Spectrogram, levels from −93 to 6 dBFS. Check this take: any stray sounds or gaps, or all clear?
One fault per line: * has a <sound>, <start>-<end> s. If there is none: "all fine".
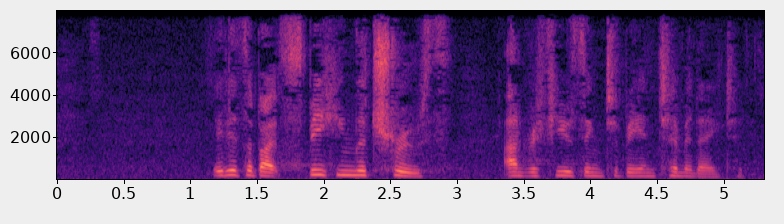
all fine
